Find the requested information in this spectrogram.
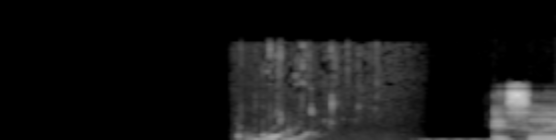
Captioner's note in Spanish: FX - Water Bubble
